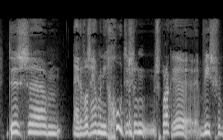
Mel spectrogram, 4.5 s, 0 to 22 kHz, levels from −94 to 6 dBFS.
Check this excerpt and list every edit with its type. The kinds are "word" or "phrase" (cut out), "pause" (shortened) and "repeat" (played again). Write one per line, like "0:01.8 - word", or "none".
0:02.6 - word
0:03.4 - word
